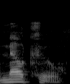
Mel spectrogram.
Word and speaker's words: Meolku: Therefore the sun is called Meolku, pronounced Melku, a greyhound.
